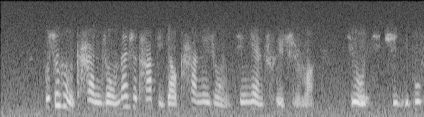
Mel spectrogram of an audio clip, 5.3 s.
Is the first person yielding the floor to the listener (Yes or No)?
No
